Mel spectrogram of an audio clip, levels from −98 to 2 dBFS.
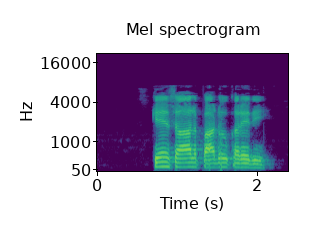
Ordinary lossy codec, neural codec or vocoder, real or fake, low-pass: MP3, 64 kbps; none; real; 7.2 kHz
